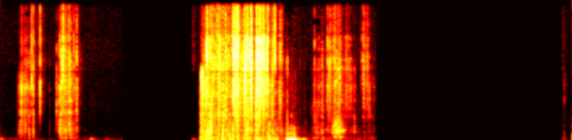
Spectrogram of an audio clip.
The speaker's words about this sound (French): Et maintenant que j'ai potentiellement de l'argent, l'idée c'est que pour faire partir mon souhait dans les hautes sphères et qu'il soit réalisé, je crame la feuille à la flamme de la bougie au-dessus de mon petit cendrier.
